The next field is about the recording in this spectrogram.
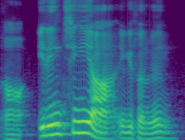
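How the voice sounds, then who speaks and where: A man's voice: medium pitch, sing-song, moderate pace. A man teaching a grammar class, repeating key terms and calling on students to read. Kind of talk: classroom lecture.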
